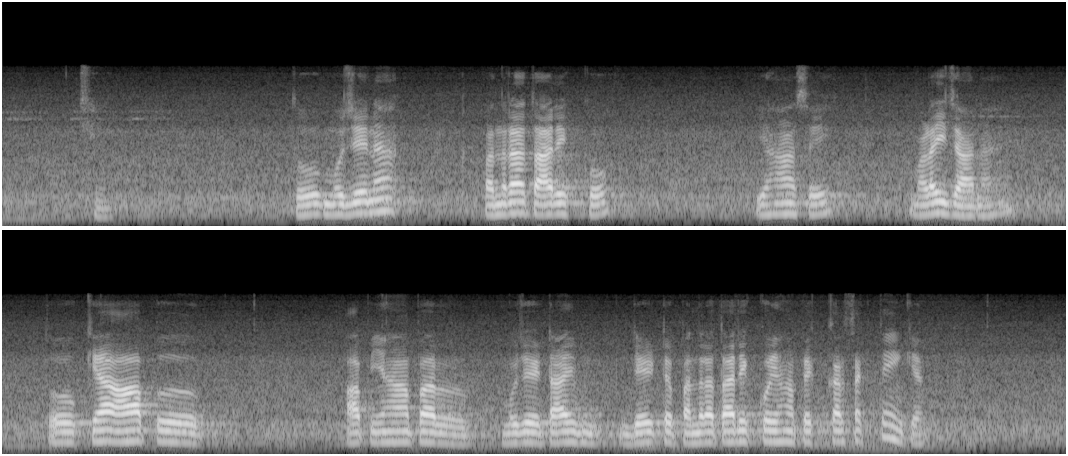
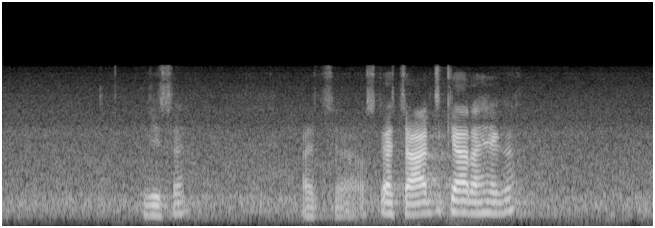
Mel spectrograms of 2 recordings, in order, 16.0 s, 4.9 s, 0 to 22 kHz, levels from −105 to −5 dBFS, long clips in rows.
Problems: constant background noise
